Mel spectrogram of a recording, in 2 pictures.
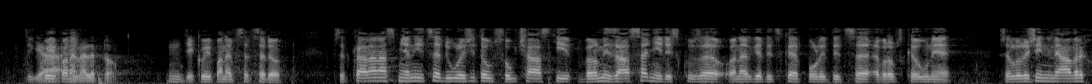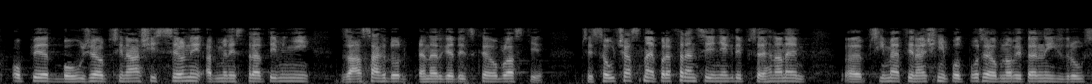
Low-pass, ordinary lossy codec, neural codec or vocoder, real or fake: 5.4 kHz; none; none; real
